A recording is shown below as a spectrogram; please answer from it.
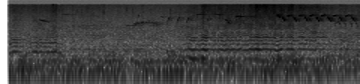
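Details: Buff-tailed bumblebees (Bombus terrestris) pollinating an apple orchard in Asturias give a steady, low droning buzz with faint bird notes behind.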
